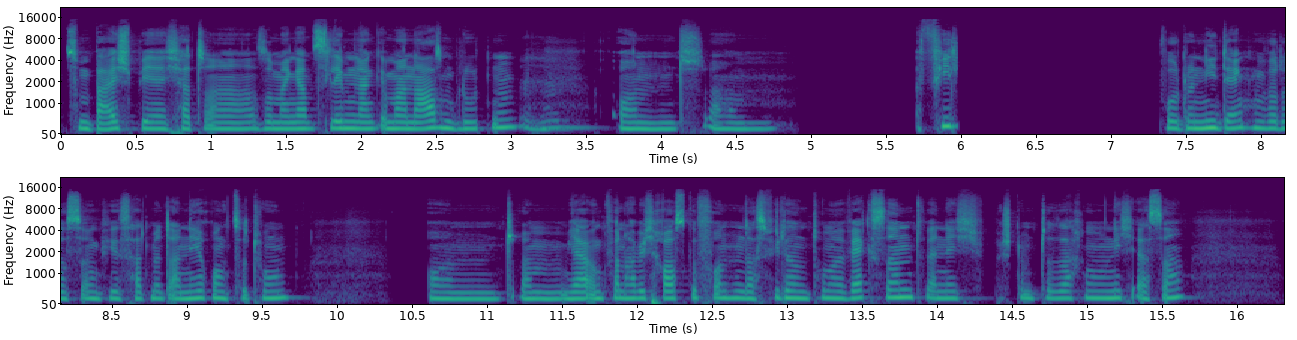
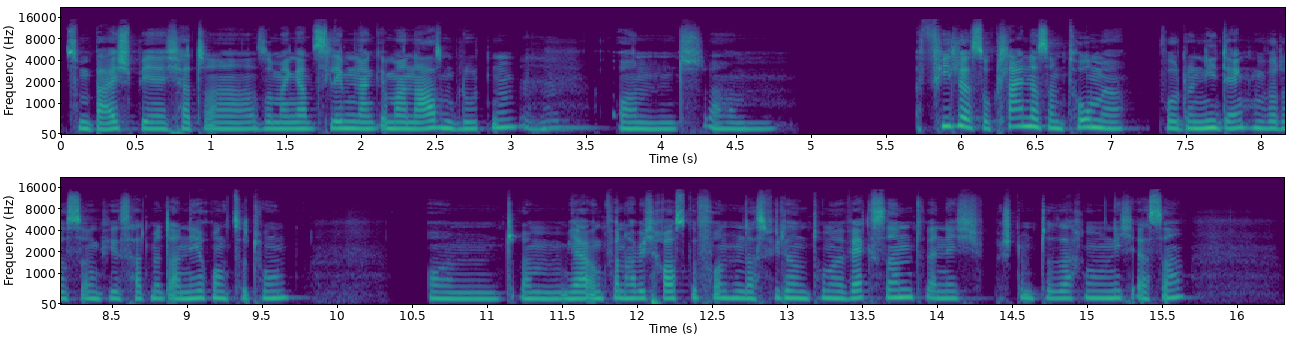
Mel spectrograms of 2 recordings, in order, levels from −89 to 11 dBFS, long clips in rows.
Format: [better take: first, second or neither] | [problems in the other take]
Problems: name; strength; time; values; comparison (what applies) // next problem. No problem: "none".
second | audio cutting out; at 6 s for 1.5 s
